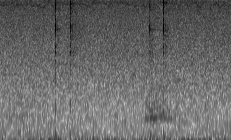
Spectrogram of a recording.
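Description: Faint computer mouse clicks: four short clicks in two quick pairs, about a second apart.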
